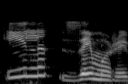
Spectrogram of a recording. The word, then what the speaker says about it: il aimerait: Okay, the ending ent would be silent and ai is pronounced as a. So it would be pronounced as il aimerait because s and a together would be pronounced as z.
